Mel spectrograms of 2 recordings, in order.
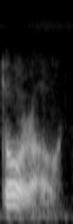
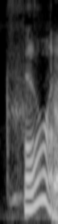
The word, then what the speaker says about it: Thoreau: Actually, I will tell you that the family pronounces it Thoreau. – Thoreau. – And in sort of the French way.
